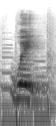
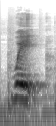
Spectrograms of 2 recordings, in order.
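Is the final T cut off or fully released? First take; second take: cut off; cut off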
